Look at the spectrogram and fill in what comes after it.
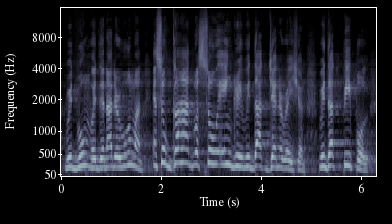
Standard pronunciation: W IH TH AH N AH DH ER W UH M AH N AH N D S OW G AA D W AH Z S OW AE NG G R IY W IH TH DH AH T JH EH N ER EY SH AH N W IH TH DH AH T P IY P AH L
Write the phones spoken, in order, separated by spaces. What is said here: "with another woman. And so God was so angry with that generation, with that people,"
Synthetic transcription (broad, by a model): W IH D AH N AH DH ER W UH M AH N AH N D S OW G AA D W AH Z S OW AE NG G R IY W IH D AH T JH EH N ER EY SH AH N W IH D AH T P IY P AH L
